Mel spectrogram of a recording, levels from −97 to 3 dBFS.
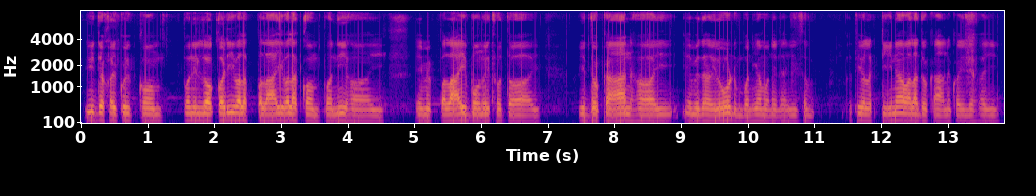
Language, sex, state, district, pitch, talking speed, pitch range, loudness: Bajjika, male, Bihar, Vaishali, 125 Hz, 145 wpm, 120-130 Hz, -33 LUFS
